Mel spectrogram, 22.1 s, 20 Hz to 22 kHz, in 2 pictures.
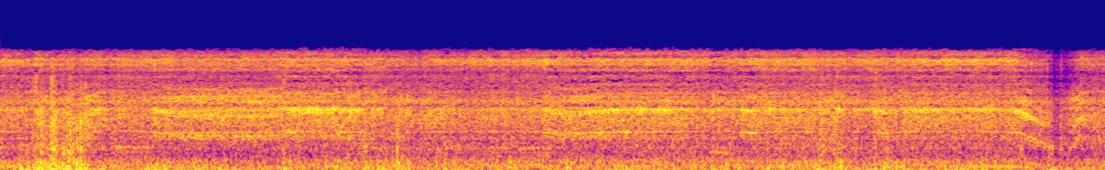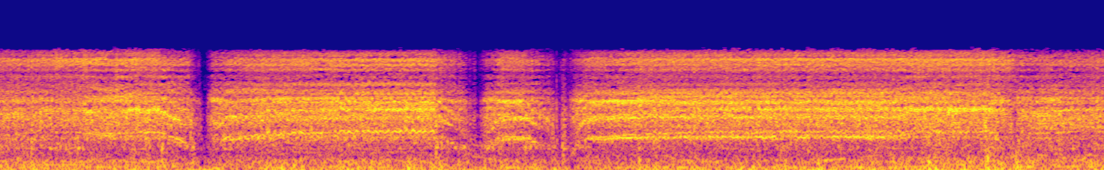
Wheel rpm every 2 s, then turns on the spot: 230, 220, 230, 230, 230, 180, 150, 170, 120, 210, 220.
none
